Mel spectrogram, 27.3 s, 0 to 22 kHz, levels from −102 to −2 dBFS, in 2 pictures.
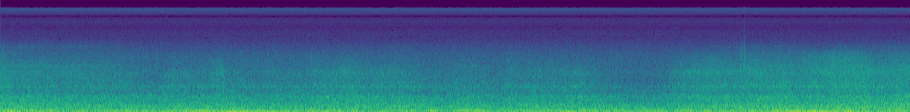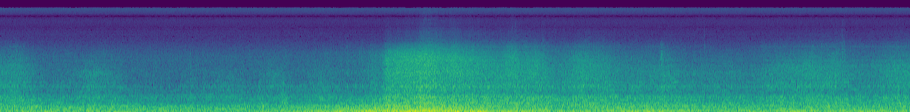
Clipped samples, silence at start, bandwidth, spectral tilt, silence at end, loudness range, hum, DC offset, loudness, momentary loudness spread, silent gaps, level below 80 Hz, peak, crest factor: under 0.1%; 0 s; 16.5 kHz; -8.5 dB/octave; 0 s; 11 LU; none; under 0.1%; -28 LUFS; 11 LU; none; -26 dBFS; -4 dBFS; 20 dB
